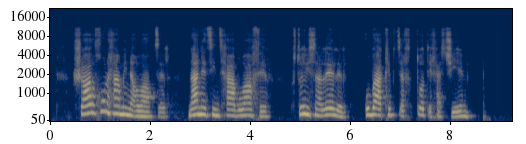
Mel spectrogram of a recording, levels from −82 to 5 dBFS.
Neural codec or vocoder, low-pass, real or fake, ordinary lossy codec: codec, 24 kHz, 0.9 kbps, WavTokenizer, medium speech release version 1; 10.8 kHz; fake; Opus, 24 kbps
